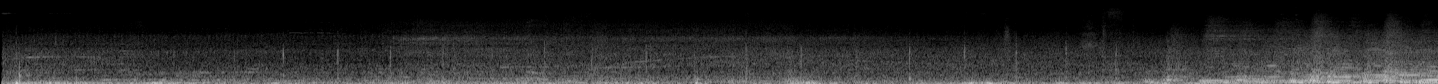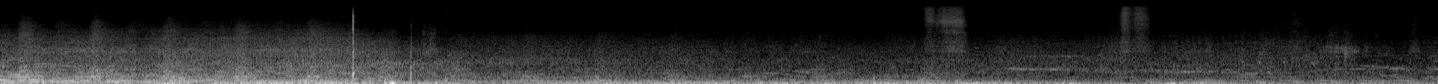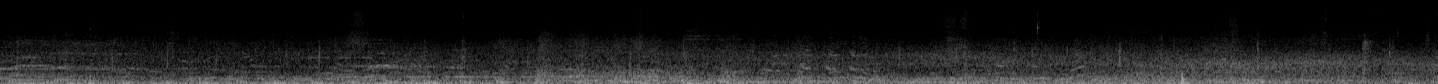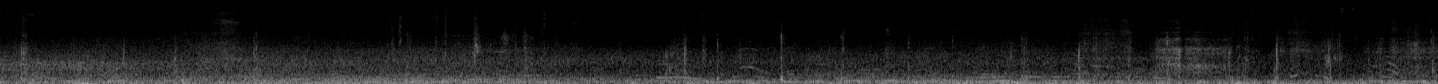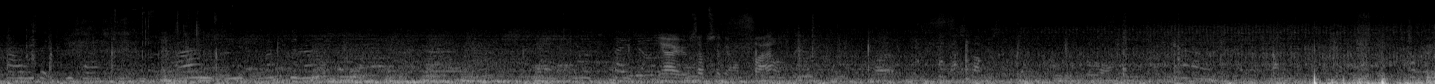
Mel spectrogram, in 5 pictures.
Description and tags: city ambience - loud band playing in pub
A loud band playing in a pub.
City, Live, Ambience, Music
